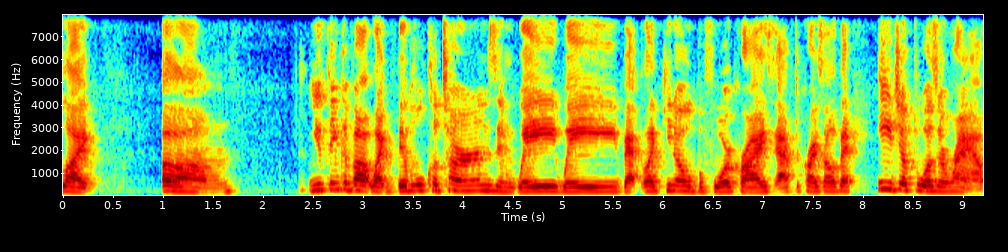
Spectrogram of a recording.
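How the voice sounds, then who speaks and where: Her voice sits at a medium pitch with fairly even intonation. This woman is on a very clean recording with a silent background. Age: 20s. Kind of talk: casual talk to camera. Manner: fast; rambling.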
